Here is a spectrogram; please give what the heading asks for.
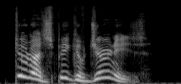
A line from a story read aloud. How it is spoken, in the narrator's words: Don Diego cried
